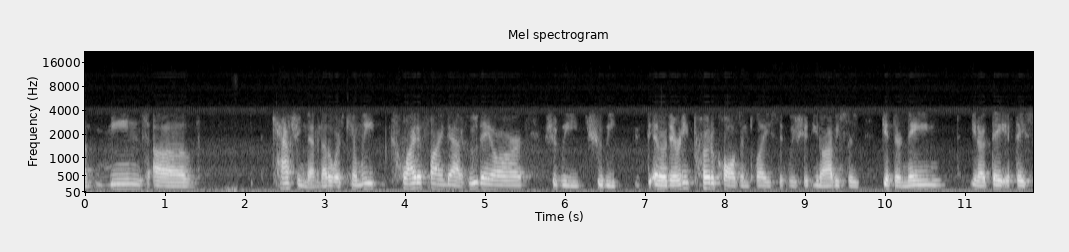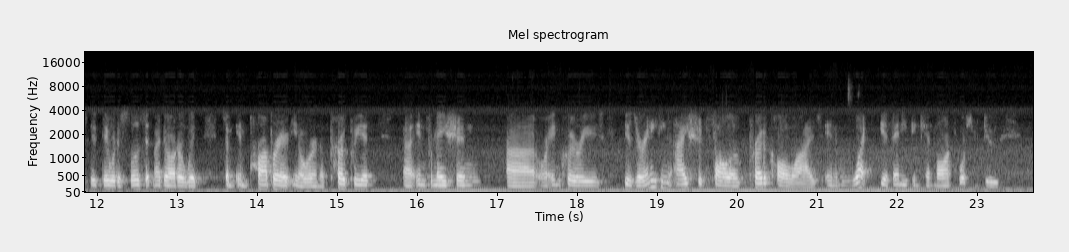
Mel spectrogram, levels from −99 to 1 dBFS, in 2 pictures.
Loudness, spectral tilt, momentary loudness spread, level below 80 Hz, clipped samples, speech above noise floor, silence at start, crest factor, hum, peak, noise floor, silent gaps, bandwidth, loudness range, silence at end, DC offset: -20 LUFS; -9.5 dB/octave; 11 LU; -42 dBFS; under 0.1%; 25 dB; 0 s; 18 dB; none; -2 dBFS; -45 dBFS; none; 4.3 kHz; 3 LU; 0 s; under 0.1%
